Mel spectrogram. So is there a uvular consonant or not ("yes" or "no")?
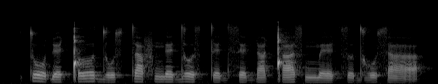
no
